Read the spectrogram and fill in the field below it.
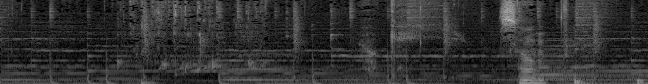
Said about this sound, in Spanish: me voy a servir un poquito de vino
